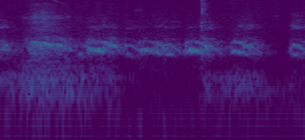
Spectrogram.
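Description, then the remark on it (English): Several crows caw repeatedly in harsh, overlapping calls, fairly loud, with a steady noisy outdoor background and no talking. “Not judging, so not even judging the busy mind that maybe the crows are radiating back to me.”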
